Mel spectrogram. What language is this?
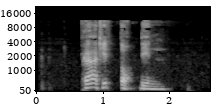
Thai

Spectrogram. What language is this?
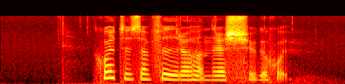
Swedish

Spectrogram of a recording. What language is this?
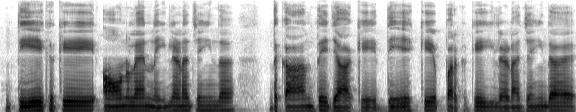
Punjabi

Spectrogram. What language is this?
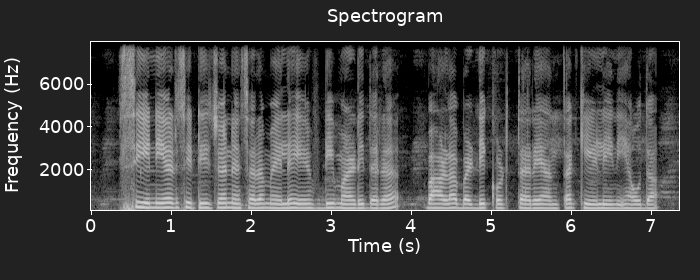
Kannada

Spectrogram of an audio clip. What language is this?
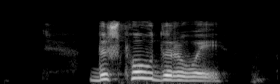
Abkhazian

